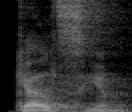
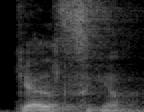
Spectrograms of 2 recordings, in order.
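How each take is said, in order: Both takes have the same delivery.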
